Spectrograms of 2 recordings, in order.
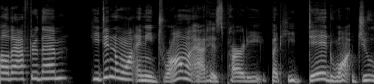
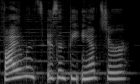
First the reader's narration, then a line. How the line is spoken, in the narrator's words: Loosely added meekly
